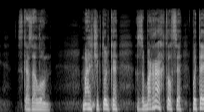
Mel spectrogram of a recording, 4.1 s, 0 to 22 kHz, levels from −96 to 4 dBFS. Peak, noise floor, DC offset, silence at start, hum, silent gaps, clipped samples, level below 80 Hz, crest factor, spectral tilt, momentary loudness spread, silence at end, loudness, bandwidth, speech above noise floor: -6 dBFS; -62 dBFS; under 0.1%; 0.35 s; none; none; under 0.1%; -66 dBFS; 18 dB; -5.5 dB/octave; 16 LU; 0 s; -25 LUFS; 15.5 kHz; 37 dB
